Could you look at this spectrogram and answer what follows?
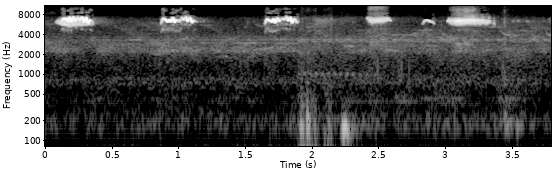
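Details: Greedy young cuckoo still wanting more while food is pushed into its mouth: loud, very high, hissing begging calls in short bursts, roughly one every three-quarters of a second, with a few low thumps.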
